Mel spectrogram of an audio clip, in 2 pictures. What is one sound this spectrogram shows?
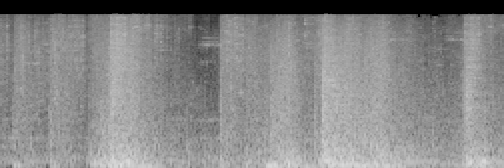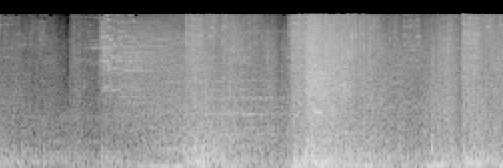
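Heavy weapon blows crash and thud in loud bursts.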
